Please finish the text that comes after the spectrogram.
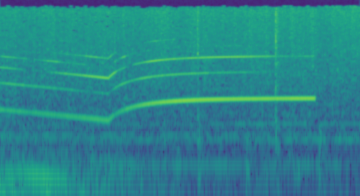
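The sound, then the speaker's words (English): A police siren from a police cruiser with lights flashing, heading toward Herman's estate, wails steadily, its pitch dipping and then rising into a long sustained tone, with low traffic rumble underneath. Loud, no voices. “As Jean Harris drives away from the crime scene, she sees a police cruiser with lights flashing heading toward Herman's estate.”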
